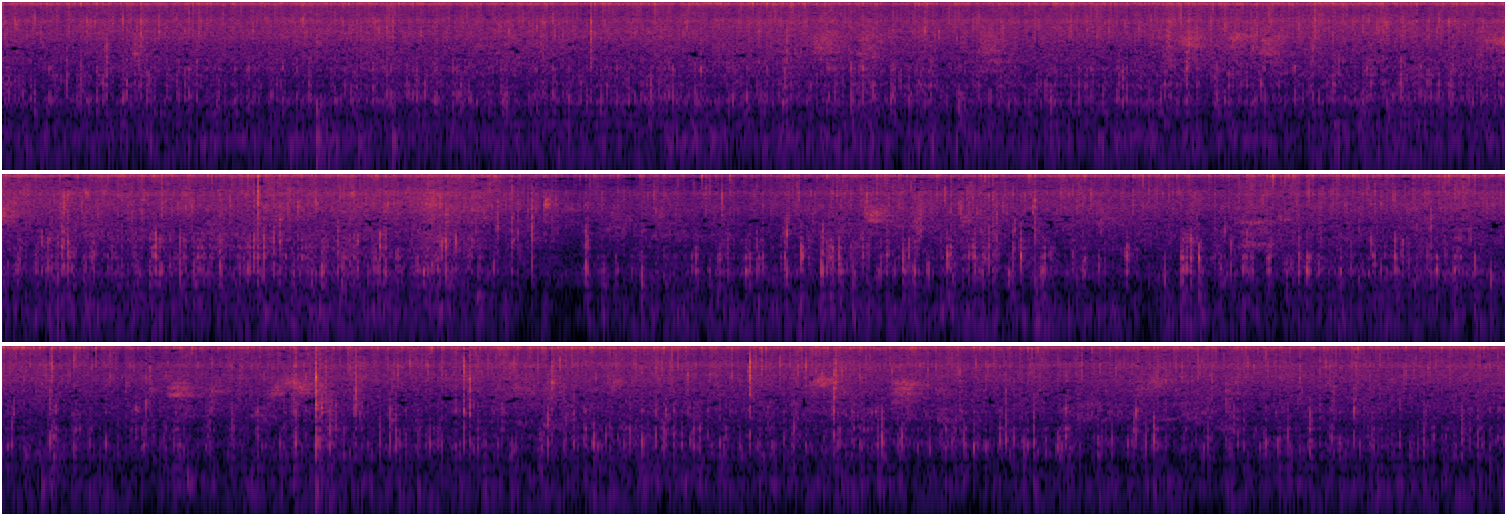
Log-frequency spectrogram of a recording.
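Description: Chicken broth boiling hard in a pot around a whole chicken on high heat: a steady bubbling crackle, with a few light clicks.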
